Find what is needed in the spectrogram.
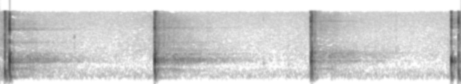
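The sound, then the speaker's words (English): A metronome, used in EEG studies of people doing meditation, clicks four times at a steady one-per-second pace, each tick a sharp, bright click with a brief ringing tail, and nothing else sounding between the beats. “They would have people hooked up to EEGs and an EEG, and they would basically have a metronome that's just ticking, like every second.”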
